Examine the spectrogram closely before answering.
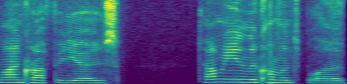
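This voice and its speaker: A quiet woman's voice, high in pitch, with fairly even intonation. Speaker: gaming YouTuber. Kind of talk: gameplay commentary.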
